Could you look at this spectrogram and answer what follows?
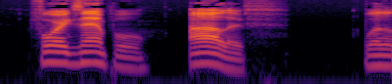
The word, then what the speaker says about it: Aleph: That's why it's Aleph with the F sound at the end.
